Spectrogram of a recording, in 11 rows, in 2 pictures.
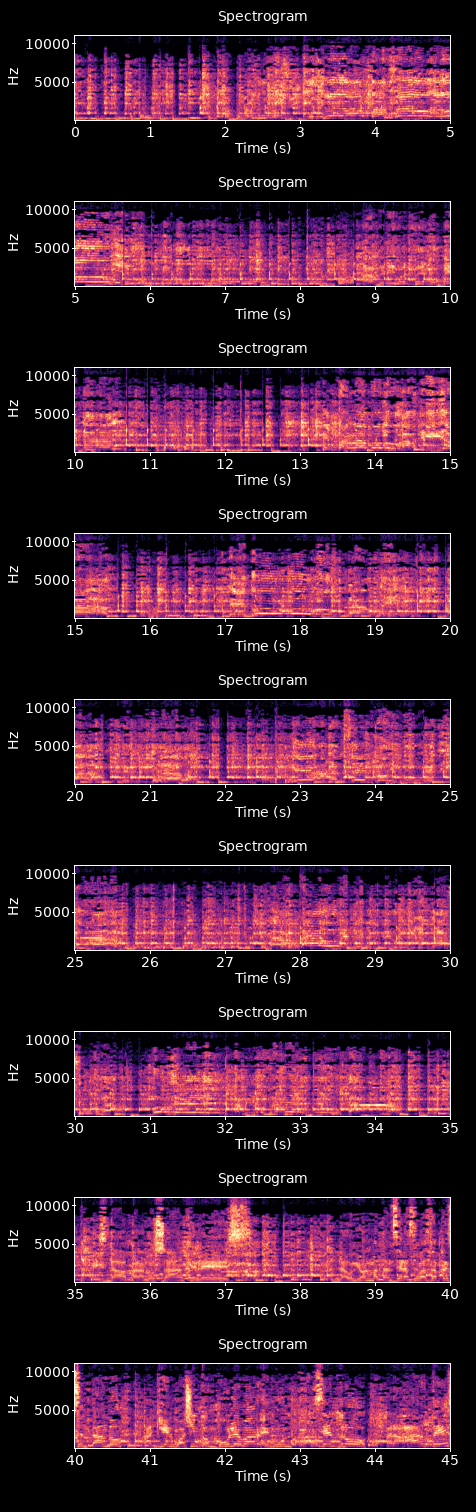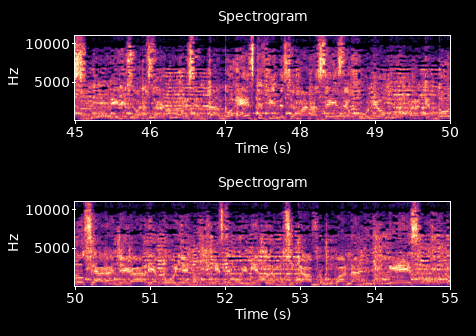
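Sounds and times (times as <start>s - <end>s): hand percussion: 0.0s - 55.0s
man singing into microphone: 1.9s - 7.8s, 8.4s - 11.0s, 13.3s - 21.9s, 22.6s - 26.0s, 27.4s - 37.8s, 38.4s - 55.0s.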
